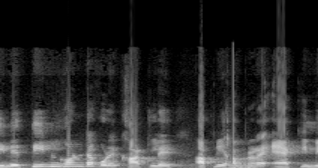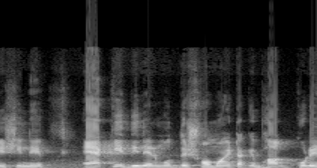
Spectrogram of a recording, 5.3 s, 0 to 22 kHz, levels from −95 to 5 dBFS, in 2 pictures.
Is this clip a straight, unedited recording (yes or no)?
no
